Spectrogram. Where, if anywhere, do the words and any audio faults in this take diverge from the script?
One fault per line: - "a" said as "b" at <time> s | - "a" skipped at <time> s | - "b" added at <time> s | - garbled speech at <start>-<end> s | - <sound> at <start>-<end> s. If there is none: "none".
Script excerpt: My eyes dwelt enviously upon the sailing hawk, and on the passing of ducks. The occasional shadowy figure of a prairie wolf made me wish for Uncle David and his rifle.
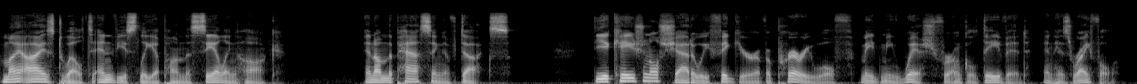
none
